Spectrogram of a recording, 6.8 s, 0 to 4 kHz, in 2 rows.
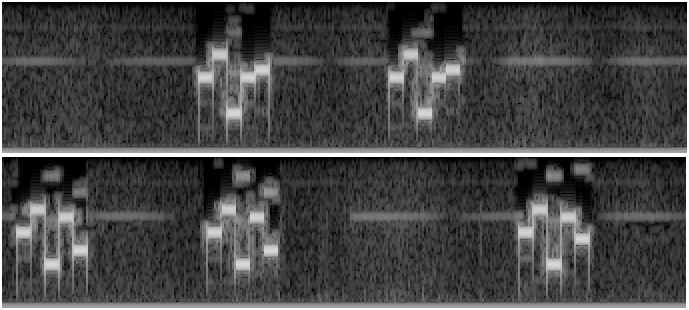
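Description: Five-tone selective call (ZVEI), heard as quick runs of five tones, tones of about 70 ms. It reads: 88189 88189 88205 88205 88207
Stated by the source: ZVEI five-tone selective call 88169 received by SDR, logged by Feuerwehr Orlamünde.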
